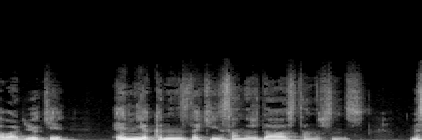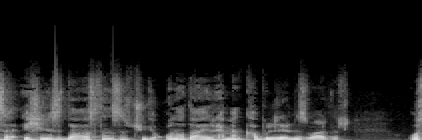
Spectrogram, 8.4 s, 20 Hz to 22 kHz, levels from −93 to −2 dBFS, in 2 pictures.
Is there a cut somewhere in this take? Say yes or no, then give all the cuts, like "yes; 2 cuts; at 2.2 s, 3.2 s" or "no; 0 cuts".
no; 0 cuts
